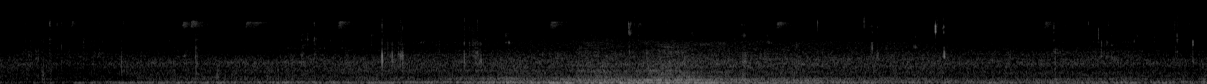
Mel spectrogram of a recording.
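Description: Faint close-up chewing of a mouthful of soft flour-tortilla beef taco, with small wet mouth clicks scattered through it, a little louder in the middle.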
